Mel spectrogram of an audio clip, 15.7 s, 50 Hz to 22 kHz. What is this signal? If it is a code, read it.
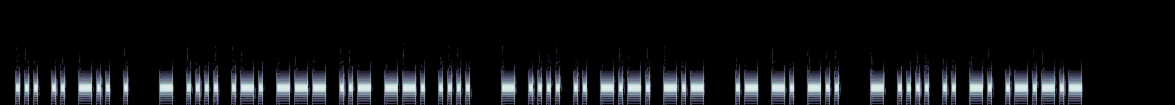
Morse code, heard as a keyed tone, about 20 wpm, 700 Hz. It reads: SIDE THROUGH THICK AND THIN.
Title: Sentences from Top 1600 Words 20wpm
